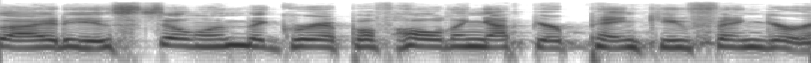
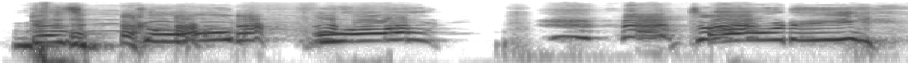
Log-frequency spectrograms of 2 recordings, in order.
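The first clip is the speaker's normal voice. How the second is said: laughing, high-pitched and drawn-out; mock exasperated outcry; 10 semitones higher, much slower than usual. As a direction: cry it out in mock disbelief through laughter. Mock exasperation at Tony's logic, laughing.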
